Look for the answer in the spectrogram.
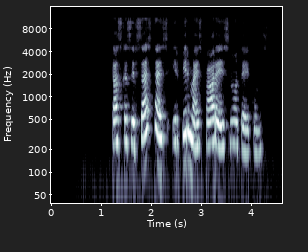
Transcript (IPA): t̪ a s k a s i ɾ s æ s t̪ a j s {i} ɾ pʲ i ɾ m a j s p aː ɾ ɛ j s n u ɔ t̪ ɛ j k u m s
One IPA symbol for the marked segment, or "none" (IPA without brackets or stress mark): i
